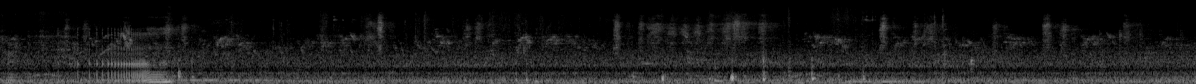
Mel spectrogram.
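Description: Small birds chirping on and off, with one short, louder animal call about a second and a half in.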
